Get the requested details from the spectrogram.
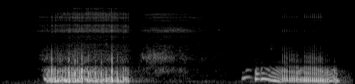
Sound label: snore; cutiepugs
